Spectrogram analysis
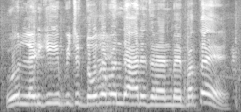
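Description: A man playing on a gaming squad, cheering and firing off quick repeated callouts. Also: very high-pitched, steady tone. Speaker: squad teammate. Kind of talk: live gameplay chat with callouts. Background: game music.

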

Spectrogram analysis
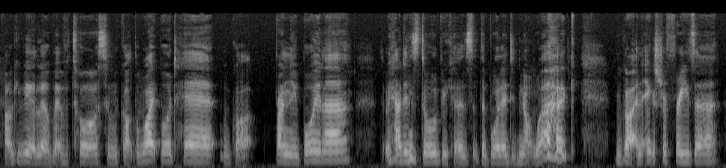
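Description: A woman's voice: fairly low pitch, moderate pace, darkish tone. A woman in her thirties chatting enthusiastically on a renovation vlog, recorded indoors at home on a lapel mic. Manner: enthusiastic, chatty, lots of ums. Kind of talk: casual vlog narration. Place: house under renovation, indoors.

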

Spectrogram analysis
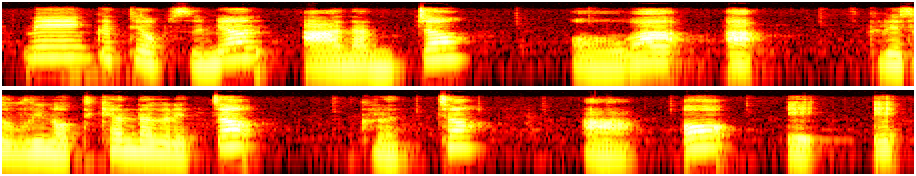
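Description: A woman teaching English phonics in a patient classroom manner, slowly sounding out each letter and cueing students along. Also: on the high side, bright, forceful tone, dull audio. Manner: patient, drawn-out sounding of letters, many "자" cues. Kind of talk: slow classroom phonics lesson.

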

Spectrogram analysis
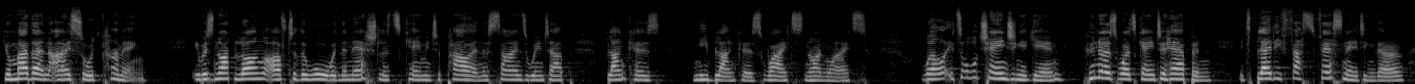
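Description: A woman from South Africa reads from her novel on a panel stage, speaking into a handheld microphone. Between passages she talks haltingly with many ums and uhs. The sound is of a large auditorium. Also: on the high side. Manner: hesitant, filler-heavy between readings. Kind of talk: literary reading on a panel. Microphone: handheld mic.

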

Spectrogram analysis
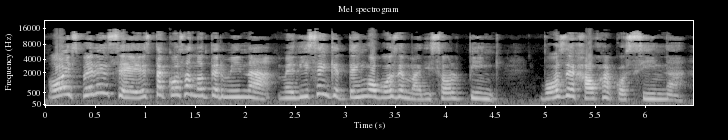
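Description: A middle-aged Mexican woman with a Mexican accent, hosting a casual cooking video and talking frankly and warmly to her viewers as friends. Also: high-pitched, moderate pace. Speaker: cooking channel host.

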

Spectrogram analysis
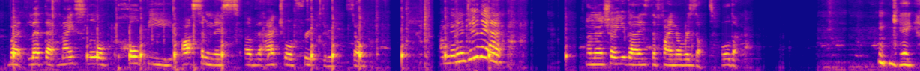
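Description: A middle-aged woman with a drawl, talking her viewers through a home recipe in a relaxed, folksy way and calling them y'all. Her voice sits fairly high for a woman. A camera on the kitchen counter picks her up close, with a faint hiss of noise underneath. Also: rough recording. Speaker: home cooking vlogger. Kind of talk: casual cooking demonstration.

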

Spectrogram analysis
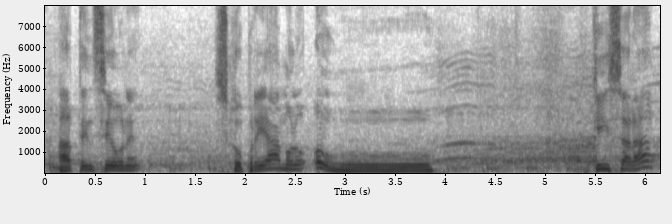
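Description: Male quiz host, forties, high projected voice, announcing, handheld mic, busy mall with music. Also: measured pace. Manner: Italian quiz host, announcing and building suspense; projecting, directing children with repeated short commands. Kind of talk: live event hosting to children and audience. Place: busy indoor shopping centre atrium. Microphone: handheld microphone. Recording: live PA with music and crowd noise.

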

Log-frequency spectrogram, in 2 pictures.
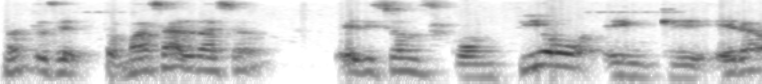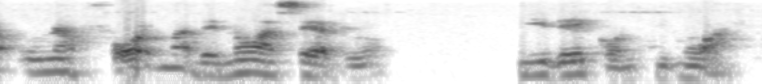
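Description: Man, teacher on a video call, gravelly tone, slightly high voice, dull lo-fi audio. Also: expressive, a little slow. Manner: rambling, many "este" fillers and rhetorical questions. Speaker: teacher leading an online class. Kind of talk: classroom talk over a video call.

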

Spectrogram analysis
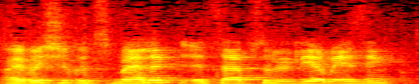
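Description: A man in his thirties with an Indian accent hosts a casual cooking livestream. His voice sits a little high, and he repeats short phrases as he chats to viewers. The room around him is clearly echoey. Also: racing, fairly bright tone, slight background noise. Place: home kitchen, indoors. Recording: echoey room, phone mic.

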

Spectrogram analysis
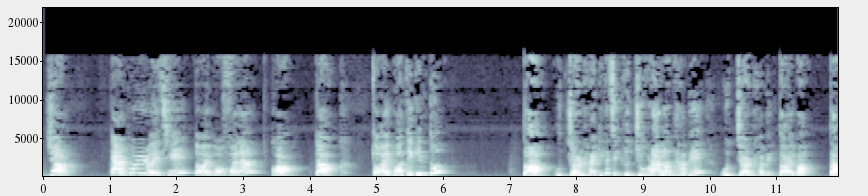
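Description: A woman teaching a spelling lesson at a whiteboard, patient and slow, repeating each sound and checking that her students follow. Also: extremely high pitch, reverberant.

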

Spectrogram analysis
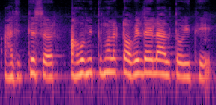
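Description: A woman's voice: on the high side, steady tone, brisk, darkish tone, lightly acted. A woman reading the part of a timid, respectful male household servant who sounds flustered. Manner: flustered, deferential. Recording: dull lo-fi recording.

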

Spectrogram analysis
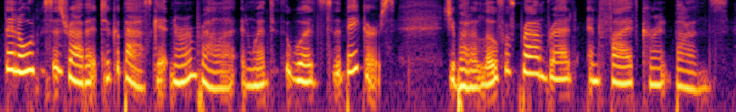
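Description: A sweet older woman with a thin, creaky voice, reading a children's story expressively like a kindly storyteller. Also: high voice, big pitch swings, fairly quick, darkish tone, dry recording. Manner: sweet old lady.

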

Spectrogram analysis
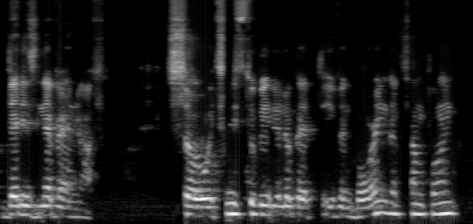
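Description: A man in his forties speaks through a laptop webcam from home, his voice sitting a little high. He is earnest and thinks out loud, with frequent false starts and repeated words as he works his ideas out. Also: a little fast, poor audio. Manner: earnest, searching for words with many restarts. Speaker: psychologist. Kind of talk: casual video call discussion. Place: indoors at home. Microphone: laptop webcam on a video call.

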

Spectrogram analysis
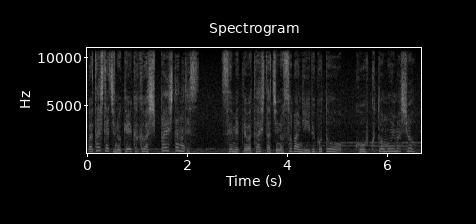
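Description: A woman's voice: a little high, natural voice. An actress playing a composed, caring female water spirit in a video game, speaking politely and formally. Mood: resigned, caring. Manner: polite, measured formal speech. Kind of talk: Japanese RPG cutscene voice acting. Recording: game soundtrack music behind.

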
